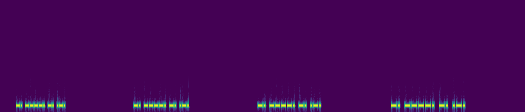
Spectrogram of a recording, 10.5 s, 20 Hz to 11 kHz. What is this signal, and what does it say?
Morse code, heard as a keyed tone, about 46 wpm, 700 Hz. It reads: N9NR N9NR N9NR N9NR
